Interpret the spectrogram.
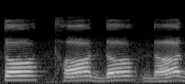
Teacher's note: जब आप त बोलेंगे तो ये जो जीभ जाकर सट रही है ये दंत में सट रही है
